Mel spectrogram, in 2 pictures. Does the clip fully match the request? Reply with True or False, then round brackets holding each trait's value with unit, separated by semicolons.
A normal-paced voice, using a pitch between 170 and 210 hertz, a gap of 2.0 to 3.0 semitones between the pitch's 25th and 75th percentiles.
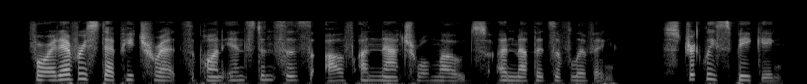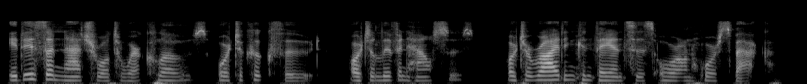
True (150 wpm; 190 Hz; 2.6 semitones)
